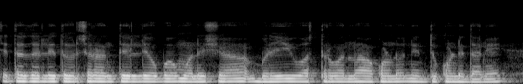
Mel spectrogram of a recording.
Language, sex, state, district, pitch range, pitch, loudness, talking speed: Kannada, male, Karnataka, Bidar, 130-135 Hz, 135 Hz, -13 LUFS, 105 wpm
